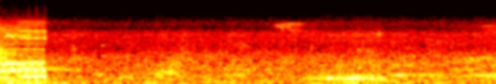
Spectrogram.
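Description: Faint outdoor ambience with small, scattered bird calls. A louder sound at the start breaks off abruptly at an edit about a quarter second in.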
